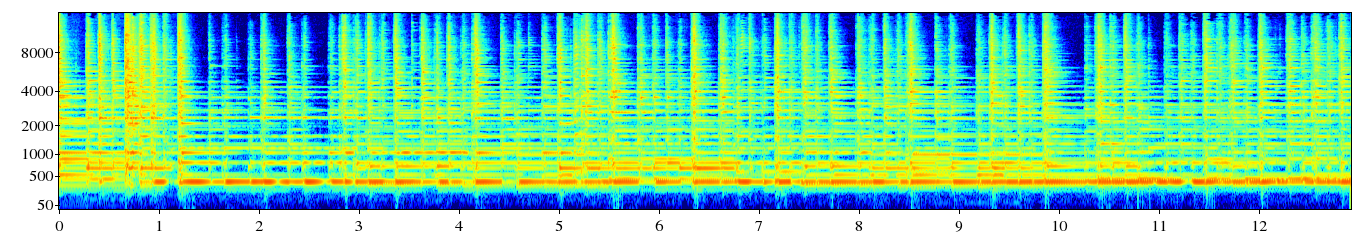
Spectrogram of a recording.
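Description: Hand-made G-Labo 'Tabilele' ultra-thin travel ukulele, with a body 2 cm thick, played solo: a tune of many quickly plucked notes, with one note ringing on steadily beneath it. The tone sits rather high, as the thin body gives it.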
